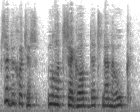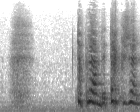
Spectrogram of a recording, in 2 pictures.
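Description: A woman's voice: fairly high pitch, lively intonation, slow, a little mellow, dull audio. An actress playing a meek, distraught country mother in a radio play, pleading and plaintive. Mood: timid, pleading.

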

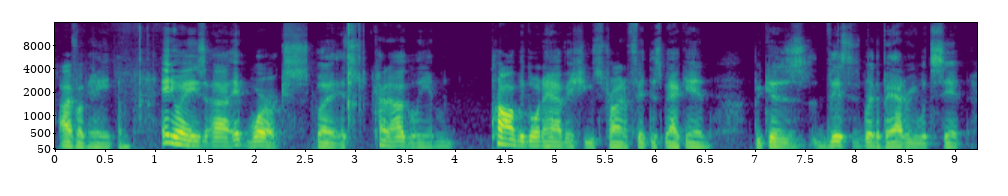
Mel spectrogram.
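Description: A man's voice: lowish voice, fairly quick. A man talking casually and off the cuff as a hobbyist repairer, rambling and blunt, swearing freely. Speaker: hobbyist radio repairer and video maker. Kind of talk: casual, unscripted repair update.

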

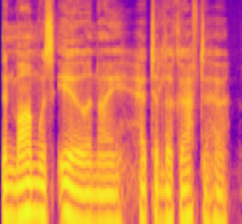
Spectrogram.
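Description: A man's voice: sits low, fairly even intonation, a little fast, dry recording, clean studio sound, close to an everyday voice. A man voicing an eleven-year-old girl laborer, plucky and matter-of-fact. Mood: eager. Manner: bright, eager, talkative.

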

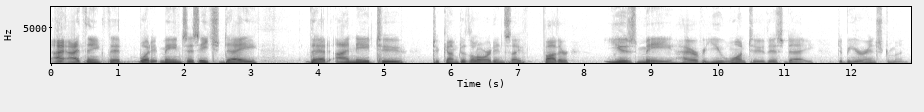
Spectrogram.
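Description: A man giving hesitant, halting comments on a devotional panel, with many restarts. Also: on the high side, steady tone, warm tone, dry recording, muffled recording. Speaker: church member.

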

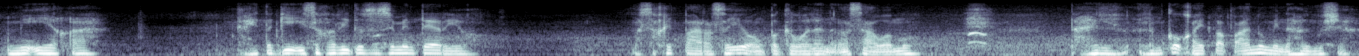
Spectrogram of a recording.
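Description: An actor playing a devoted suitor who speaks gently and earnestly, on a muffled radio drama recording. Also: male voice, on the low side, fairly even intonation, fairly quick, long pauses, noisy background, natural voice. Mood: tender. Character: devoted patient suitor, young adult man.

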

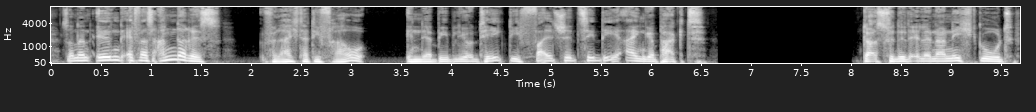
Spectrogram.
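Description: A man narrating a children's bedtime story as podcast host, in an expressive, measured storytelling manner. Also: medium pitch, gravelly, breathy edge, dry recording, studio quality.

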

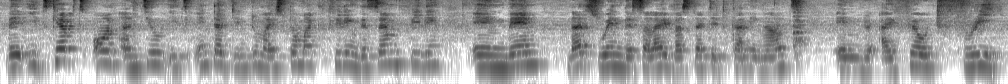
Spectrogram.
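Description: A woman's voice: fairly low pitch, steady tone. Zambian woman testifying in an echoey room. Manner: halting, searching for words. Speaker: prayer testimony giver. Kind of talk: personal testimony. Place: home living room. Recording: echoey room with background noise.

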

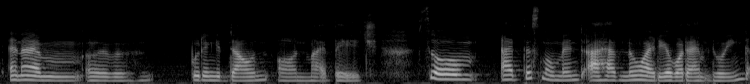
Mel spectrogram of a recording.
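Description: A woman with an Indian English accent, a native Hindi speaker, narrating an art journaling tutorial in a halting way, full of ums and uhs. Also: lowish voice. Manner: slow, hesitant, many ums and uhs. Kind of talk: crafting tutorial voice-over.

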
